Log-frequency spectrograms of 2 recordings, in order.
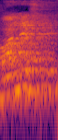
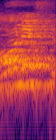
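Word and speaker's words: honest: मतलब आपको नहीं, आप हॉनेस्ट पढ़ रहे हो, हॉनेस्ट हॉनेस्ट नहीं ऑनेस्ट है, ऑनेस्ट आ है इसका उच्चारण, और ये आ से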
